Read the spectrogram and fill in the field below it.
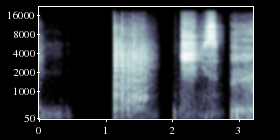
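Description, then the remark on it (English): Ten-sided dice clatter and rattle across a table in a quick burst as damage is rolled in a tabletop game, then a second d10 roll follows with a brighter skittering tumble before settling. Fairly loud, with no talking. “And then just roll a second d10 and add that.”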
